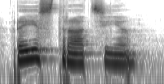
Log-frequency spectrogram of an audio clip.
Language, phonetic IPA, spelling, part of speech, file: Ukrainian, [rejeˈstrat͡sʲijɐ], реєстрація, noun, Uk-реєстрація.ogg
- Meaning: registration (act of registering)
